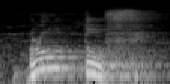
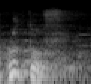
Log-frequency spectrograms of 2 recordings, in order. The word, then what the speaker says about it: Bluetooth: A pronúncia correta disso aí aqui no Brasil pra gente falar é Bluetooth. F de Francisco no final Bluetooth.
